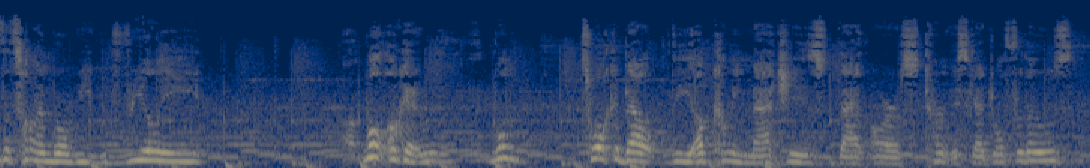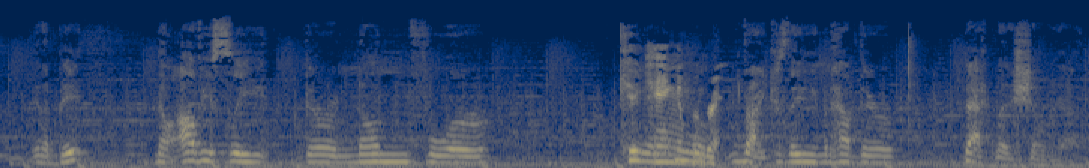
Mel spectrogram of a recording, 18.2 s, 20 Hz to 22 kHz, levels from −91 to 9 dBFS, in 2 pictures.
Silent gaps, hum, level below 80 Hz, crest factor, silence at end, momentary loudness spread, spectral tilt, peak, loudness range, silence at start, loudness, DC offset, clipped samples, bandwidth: none; none; -54 dBFS; 24 dB; 0 s; 19 LU; -5.5 dB/octave; -10 dBFS; 7 LU; 0 s; -32 LUFS; under 0.1%; under 0.1%; 13.5 kHz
